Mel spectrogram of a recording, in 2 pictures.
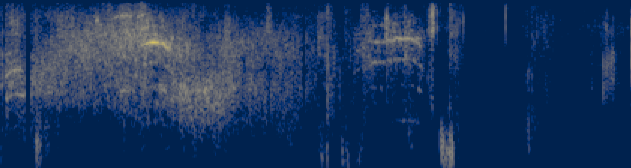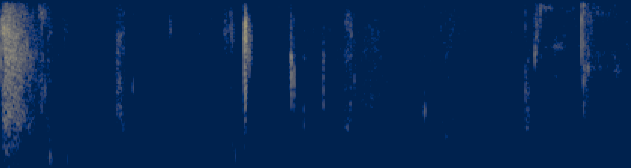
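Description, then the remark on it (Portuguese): A cat lets out a long, drawn-out meow, then a shorter second meow, followed by scattered soft thumps and clicks. “vem pra cá, deixa o gato, vem.”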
